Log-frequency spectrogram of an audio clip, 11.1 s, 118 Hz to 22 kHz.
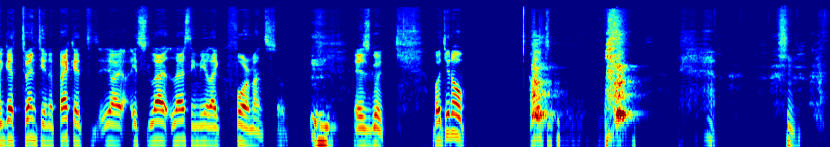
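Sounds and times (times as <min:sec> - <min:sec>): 
speech: 0:00.0 - 0:06.3, 0:07.0 - 0:08.4, 0:09.4 - 0:09.6, 0:10.4 - 0:10.8
pet dog barking and yelping indoors at home: 0:07.0 - 0:08.7.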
